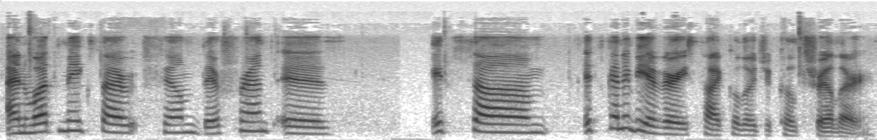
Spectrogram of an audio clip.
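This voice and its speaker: A woman's voice: medium pitch, big pitch swings, normal speed, no room sound, dull audio. A young woman from Turkey with a Turkish accent, chatting as a filmmaker guest in a casual interview and filling her talk with "like.". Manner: chatty, lots of "like" fillers.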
